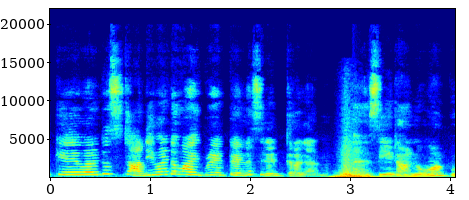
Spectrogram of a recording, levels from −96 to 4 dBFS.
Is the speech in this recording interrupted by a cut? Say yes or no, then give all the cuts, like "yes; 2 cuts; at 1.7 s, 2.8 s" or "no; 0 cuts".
yes; 1 cut; at 2.9 s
